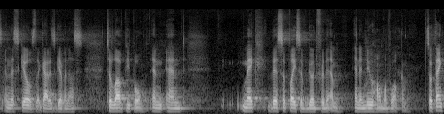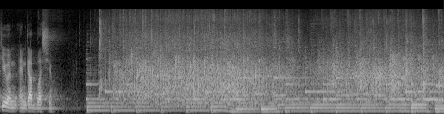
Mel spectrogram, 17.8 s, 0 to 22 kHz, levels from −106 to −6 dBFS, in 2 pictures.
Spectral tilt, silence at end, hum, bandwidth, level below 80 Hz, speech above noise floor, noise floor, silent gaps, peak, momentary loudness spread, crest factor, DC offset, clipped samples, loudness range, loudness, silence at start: -4 dB/octave; 0 s; none; 16 kHz; -72 dBFS; 31 dB; -66 dBFS; none; -16 dBFS; 10 LU; 22 dB; under 0.1%; under 0.1%; 3 LU; -36 LUFS; 0 s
